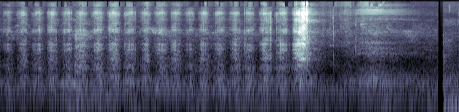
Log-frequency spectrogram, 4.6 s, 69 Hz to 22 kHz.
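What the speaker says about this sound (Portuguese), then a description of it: "Aquela rebarba que tinha aqui eu tirei, limei ela" A hand file rasps steadily back and forth across a burr on a Honda Titan 125 camshaft, an even run of strokes that stops abruptly, followed by a sharp clink and a faint knock.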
